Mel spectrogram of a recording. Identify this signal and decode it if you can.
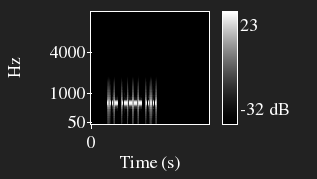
Morse code, heard as a keyed tone, about 50 wpm, 700 Hz. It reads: V15
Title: Three Challenging Letter-Number Combinations 50wpm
